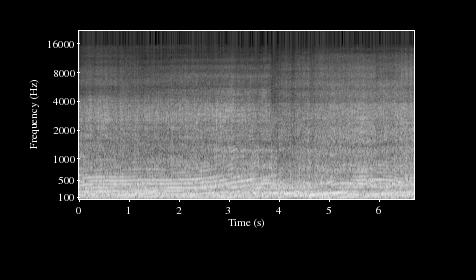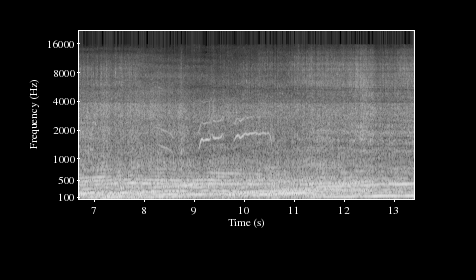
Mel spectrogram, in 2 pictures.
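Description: Several compact demolition-derby car engines running and revving at once, their pitches rising and falling as the cars accelerate and back off. A brief high wavering squeal comes about nine seconds in.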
